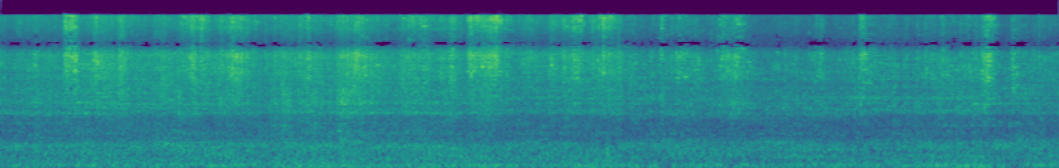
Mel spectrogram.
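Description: Freight train of high-sided open wagons passing close by at speed: a steady heavy rumble of steel wheels on the rails with light irregular clicking over the rail joints.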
